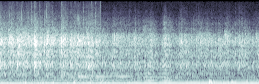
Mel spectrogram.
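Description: An audience gives a sustained clap offering and standing ovation unto the Lord before the second session, dense crowd applause that stays steady and fairly loud for the whole stretch, with a low electrical hum underneath and no voices.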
